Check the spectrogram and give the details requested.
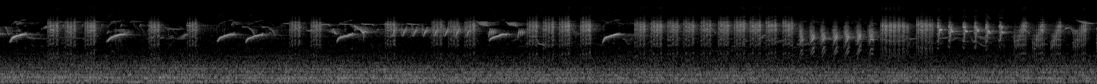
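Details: July 2013 early morning at RSPB Fowlmere: a sedge warbler mixes repeated squeaky down-slurred phrases with buzzing chatter, ending in a very fast rattling trill.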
